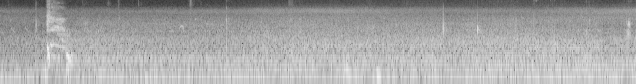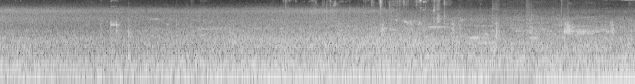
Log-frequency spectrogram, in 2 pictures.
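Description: Steady roadside traffic hum and outdoor noise, with a single cough about a second in. A vehicle's engine grows louder near the end.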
